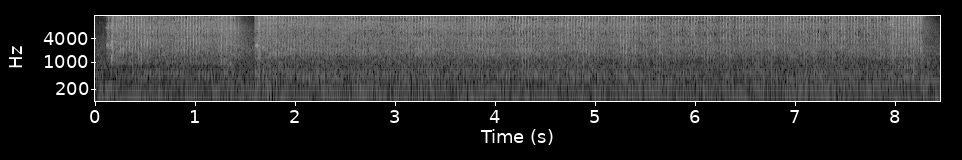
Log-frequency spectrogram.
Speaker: When you hear the impact change noises, when it goes, that means it's tight and it's torqued.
